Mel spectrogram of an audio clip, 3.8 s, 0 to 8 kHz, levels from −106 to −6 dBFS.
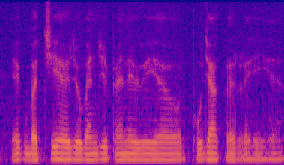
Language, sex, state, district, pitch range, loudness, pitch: Hindi, male, Bihar, Purnia, 105-110 Hz, -44 LUFS, 105 Hz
